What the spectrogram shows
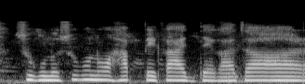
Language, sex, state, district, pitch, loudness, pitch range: Chakma, female, Tripura, Unakoti, 190 Hz, -14 LUFS, 185-195 Hz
